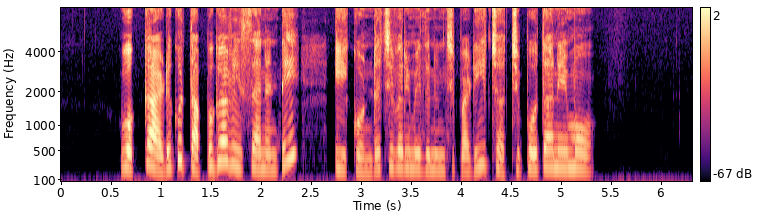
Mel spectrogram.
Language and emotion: Telugu, fearful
